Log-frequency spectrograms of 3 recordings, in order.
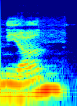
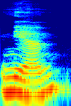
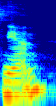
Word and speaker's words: Nian: So the neon, and I'm pronouncing it correctly, the neon. It's actually Nian. If you were to say it in Chinese, it's Nian.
